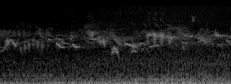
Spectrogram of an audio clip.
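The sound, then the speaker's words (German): Barred warbler calling while it flits back and forth nearby: quick, scratchy chirps and chattering notes that repeat in short bursts, faint over a low, steady rumble. “Das ist das eine, was uns die Sperrbargrasmücke, vor der wir hier die ganze Zeit stehen, die hektisch vor mir hin und her fliegt,”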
